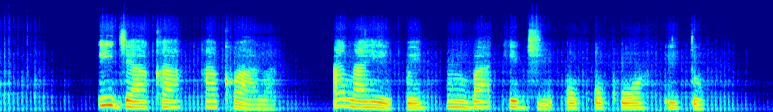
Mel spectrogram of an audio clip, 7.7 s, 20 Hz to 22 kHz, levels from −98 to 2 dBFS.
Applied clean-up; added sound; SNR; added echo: neural mask model RNNoise.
